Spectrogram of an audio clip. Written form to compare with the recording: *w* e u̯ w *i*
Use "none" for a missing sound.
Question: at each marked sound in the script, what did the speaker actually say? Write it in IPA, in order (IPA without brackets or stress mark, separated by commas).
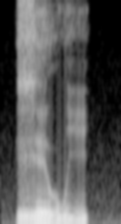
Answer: ɣ, i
